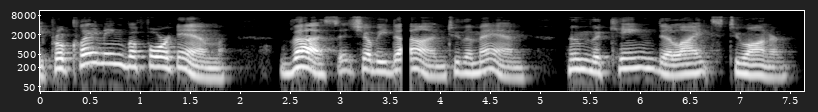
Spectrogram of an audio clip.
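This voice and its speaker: A scripture reader, a man with a voice on the high side, gives an expressive reading in measured, deliberate phrases. He speaks slowly, his intonation rising and falling widely, and the recording sounds a little dull and lo-fi.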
